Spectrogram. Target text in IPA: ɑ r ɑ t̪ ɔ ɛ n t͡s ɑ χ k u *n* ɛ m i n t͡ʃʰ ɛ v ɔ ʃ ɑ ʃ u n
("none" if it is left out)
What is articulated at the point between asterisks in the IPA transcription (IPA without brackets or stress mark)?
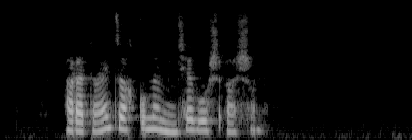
m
